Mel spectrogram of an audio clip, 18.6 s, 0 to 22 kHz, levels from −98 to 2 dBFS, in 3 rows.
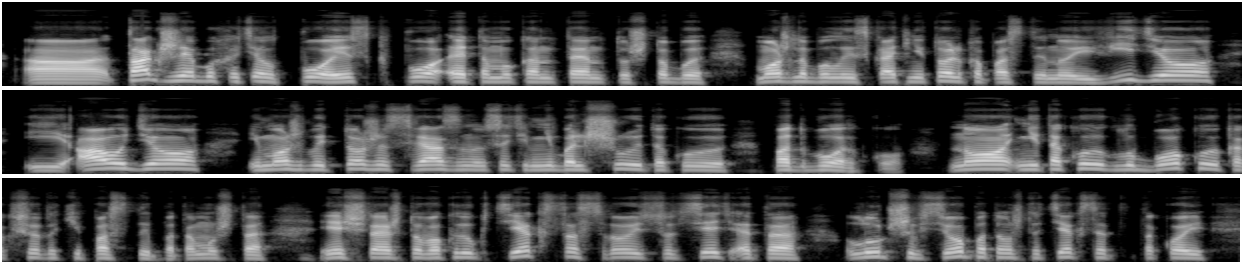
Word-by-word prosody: А, 120 -1 +7
также 205 -2 +8
я 190 - +3
бы 180 0 -5
хотел 160 -1 -3
поиск 155 -1 +2
по 170 0 +3
этому 155 -1 +1
контенту, 145 -2 -1
чтобы 135 -2 -3 0.2
можно 160 +1 +3
было 155 0 -4
искать 150 +1 0
не 155 - -6
только 165 -1 0
посты, 140 -1 -4
но 135 0 -3
и 125 -2 -1
видео, 200 - 0 0.2
и 130 0 -7
аудио, 190 -2 +5 0.2
и, - - -10
может 165 +1 0
быть, 160 0 -6
тоже 185 -2 -3
связанную 155 -1 +1
с - - -8
этим 155 -1 -8
небольшую 160 +3 -1
такую 145 -3 -6 0.2
подборку. 150 -1 0 0.2
Но 175 +3 +6
не 160 +1 -3
такую 180 +2 0
глубокую, 175 +5 -3
как 150 -3 -6
всё-таки 150 -2 -9
посты, 140 -2 -4
потому 140 +2 -7
что 130 -2 -3 0.2
я 155 +2 +2
считаю, 155 +1 +2
что 155 +2 -4
вокруг 160 +2 -4
текста 195 -2 -1
строить 165 -1 -6
соцсеть- 170 +4 -5
это 150 -2 +1 0.2
лучше 175 +2 -2
всего, 175 +8 -2
потому 175 -3 -5
что 150 -1 -14
текст- 175 +2 -5
это 160 - -9
такой 150 -2 -3
155 Hz, 175 wpm, -24 LUFS, 145-175 Hz, 0.2 s, также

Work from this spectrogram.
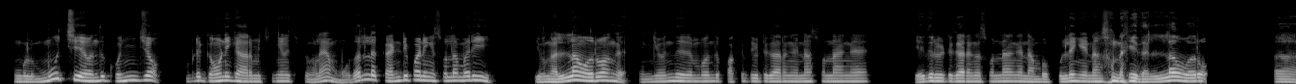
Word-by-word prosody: உங்க 130 0 -2 0.2
மூச்ச 240 -2 +2
வந்து 175 +4 +1
கொஞ்சம் 190 +4 +1 0.3
அப்படியே 155 +4 -5
கவனிக்க 170 +2 +2
ஆரம்பிச்சீங்கன்னு 140 +2 -3
வச்சுக்கோங்களன். 140 +5 -4
முதல்ல 185 - 0
கண்டிப்பா 190 +6 +1
நீங்க 175 -3 0
சொன்ன 175 +1 -1
மாதிரி 195 +1 +2 0.6
இவங்க 125 0 +1
எல்லாம் 190 +4 +5
வருவாங்க, 170 -2 +3 0.3
இங்க 125 +3 -6
வந்து 160 +2 +1
நம்ம 145 0 -4
வந்து 145 0 -4
பக்கத்து 145 +3 -9
வீட்டுக்காரங்க 140 -1 -2
என்ன 140 +1 -1
சொன்னாங்க, 140 0 -3 0.7
எதிர் 155 +4 +2
வீட்டுக்காரங்க 145 -2 0
சொன்னாங்க, 145 +1 -1
நம்ம 125 -1 -2
புள்ளைங்க 145 +3 +2
என்ன 135 0 +1
சொன்னாங்க 155 -1 +5
இதெல்லாம் 145 +8 +4
வரும். 155 +1 +2 0.7
அ 125 - -2
150 Hz, 155 wpm, -23 LUFS, 140-175 Hz, 0.7 s, எல்லாம்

